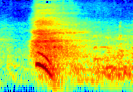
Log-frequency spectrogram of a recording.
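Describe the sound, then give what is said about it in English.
A deep breath taken during a church talk: one breathy rush with a brief voiced tone that falls in pitch, then tails off into quiet. “right now, we can take a deep breath and just,”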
